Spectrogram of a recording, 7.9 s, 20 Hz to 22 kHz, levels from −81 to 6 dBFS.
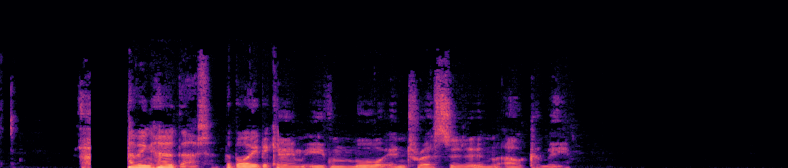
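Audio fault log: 0.89–1.29 s, playback stall: the speech cuts out mid-flow and leaves roughly 0.37 s of silence before the speech resumes. The likely cause is the player running short of buffered data, or its thread being blocked, so nothing reached the output.
1.29–2.78 s, catch-up at higher speed: straight after the gap the speech runs 1.25 times faster and sounds raised by about four semitones, then settles back. The player is resampling its backlog to recover the lost time, so speed and pitch rise together.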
